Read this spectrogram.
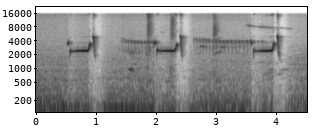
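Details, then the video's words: Male bar-winged prinia in full varied song in the ngotot, ngalun and kristal styles: three clear level whistles, each closing with a sharp rising flick, linked by rapid buzzy trills. "KICAU PRENJAK JANTAN FULL VARIASI DURASI PANJANG || NGOTOT,NGALUN,VARIASI,KRISTAL"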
